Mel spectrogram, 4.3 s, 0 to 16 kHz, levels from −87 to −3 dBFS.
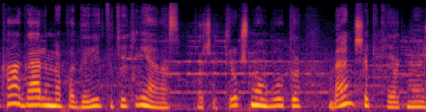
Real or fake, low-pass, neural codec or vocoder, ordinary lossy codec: fake; 14.4 kHz; codec, 32 kHz, 1.9 kbps, SNAC; MP3, 96 kbps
